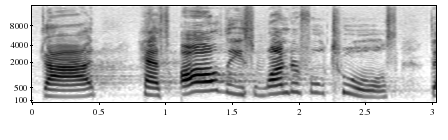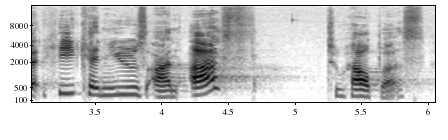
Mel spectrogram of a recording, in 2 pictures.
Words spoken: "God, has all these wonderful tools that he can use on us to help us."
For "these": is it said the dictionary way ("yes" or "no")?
yes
